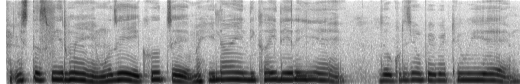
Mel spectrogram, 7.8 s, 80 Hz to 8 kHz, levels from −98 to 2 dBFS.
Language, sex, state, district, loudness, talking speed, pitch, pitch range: Hindi, male, Rajasthan, Bikaner, -12 LUFS, 125 wpm, 180 Hz, 160-190 Hz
